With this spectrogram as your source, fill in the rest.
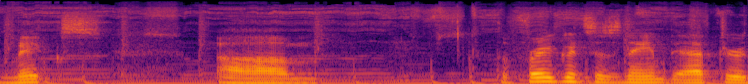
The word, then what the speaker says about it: Mx.: fragrance in the background it is pronounced mix i know it is mx period it is pronounced mix the fragrance is named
